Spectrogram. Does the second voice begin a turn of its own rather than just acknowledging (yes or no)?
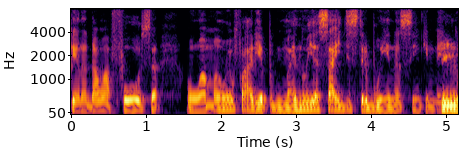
yes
